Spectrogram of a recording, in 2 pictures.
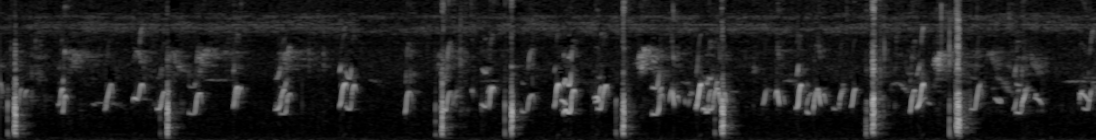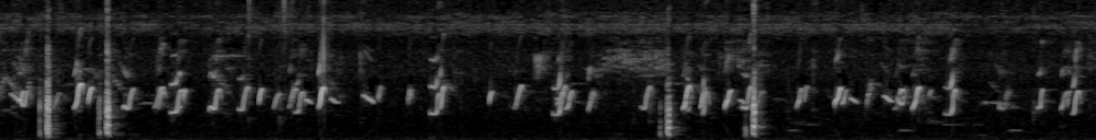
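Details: Village hen and chicks feeding together: continuous high, thin chick peeps in quick runs, broken by frequent sharp clicking taps, likely pecking.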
